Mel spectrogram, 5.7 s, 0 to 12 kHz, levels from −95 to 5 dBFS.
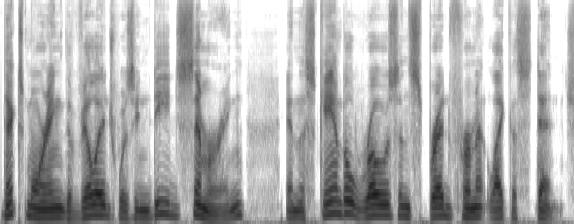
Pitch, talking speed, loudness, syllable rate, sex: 135 Hz, 190 wpm, -17 LUFS, 4.9 syllables/s, male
